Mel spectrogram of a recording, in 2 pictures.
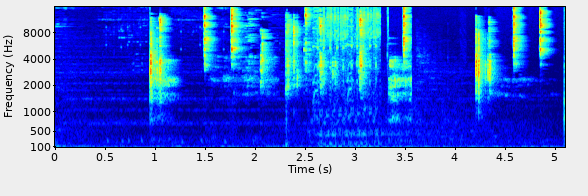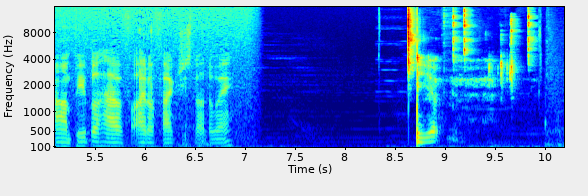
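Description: Short electronic game blips and chimes sound now and then.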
